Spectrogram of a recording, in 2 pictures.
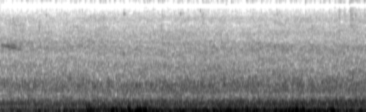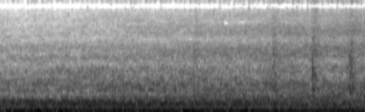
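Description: Low, steady rumble of a vehicle engine running nearby, with louder low surges about two and four and a half seconds in.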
